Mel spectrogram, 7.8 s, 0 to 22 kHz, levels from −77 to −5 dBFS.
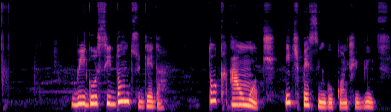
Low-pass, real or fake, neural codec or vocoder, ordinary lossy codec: none; fake; vocoder, 48 kHz, 128 mel bands, Vocos; none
